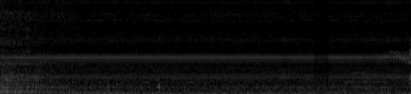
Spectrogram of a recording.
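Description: Near silence: faint steady background hiss and hum between spoken phrases.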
